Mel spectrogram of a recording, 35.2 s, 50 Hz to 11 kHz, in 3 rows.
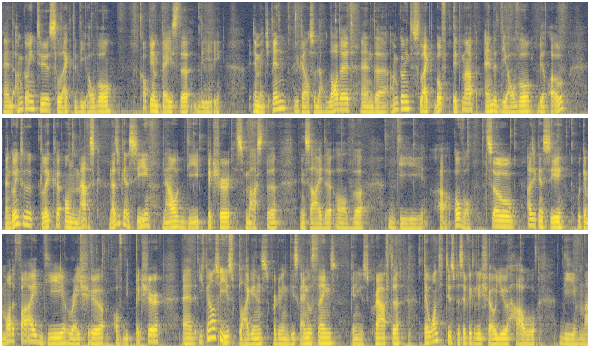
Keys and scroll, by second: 1.8 super+v, 25.7 Down, 25.9 Down.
